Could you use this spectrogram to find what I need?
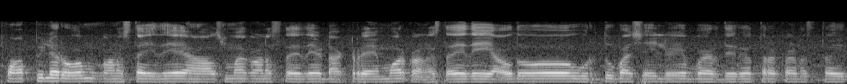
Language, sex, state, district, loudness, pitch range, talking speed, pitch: Kannada, male, Karnataka, Bijapur, -16 LUFS, 125-135 Hz, 105 wpm, 130 Hz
